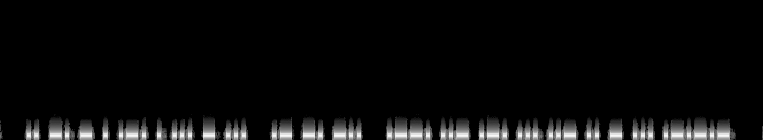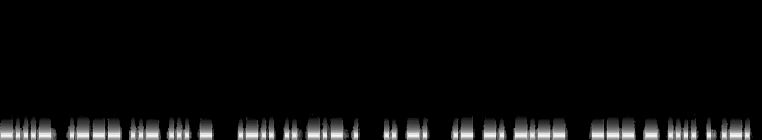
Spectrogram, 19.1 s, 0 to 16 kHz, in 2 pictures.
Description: Morse code, heard as a keyed tone, about 25 wpm, 600 Hz. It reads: INTERESTS AND PURSUITS. <BT> JUST LIKE IN ANY OTHER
